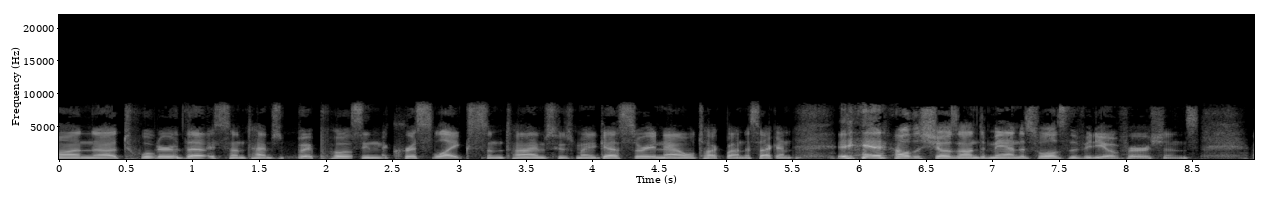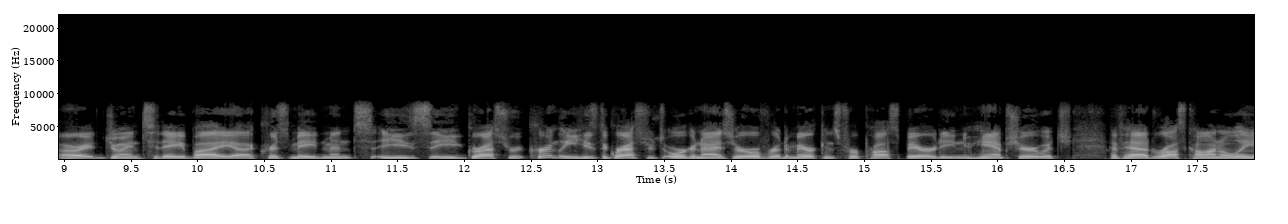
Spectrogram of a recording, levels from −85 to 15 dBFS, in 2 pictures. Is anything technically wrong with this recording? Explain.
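Yes. There are three kinds of network playout fault in this speech.

From 0.55 to 1.13 s, and again from 1.67 to 2.45 s, the speech turns choppy, with bits of sound dropping out. This is repeated packet loss. Each burst has four gaps, the longest 70 ms in the first and 120 ms in the second. The receiver patched each gap by extending the previous sound, which covers roughly a third of each stretch. Some of the audio still went missing outright, about 120 ms and 240 ms respectively.

Between 3.08 and 3.19 s, one sound is held a touch too long, with a faint buzzy smear before the speech picks up where it left off. This is a short stall from a late packet. The packet arrived about 30 ms behind schedule, so the jitter buffer ran dry and the last sound was stretched over the wait. Nothing is lost, and the timeline ends up only about 6 ms longer.

From 5.13 to 5.69 s, the speech sounds hurried, running at about 115% speed while the pitch stays put. 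This is a jitter buffer speed-up. The buffer had built up more audio than it wanted, so it trimmed many tiny pitch-period slices in quick succession, removing about a tenth of a second in total to bring the delay back down.

All of this rides on the call codec, which here limits the audio to about 8 kHz at a rate consistent with 32 kbps Opus.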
